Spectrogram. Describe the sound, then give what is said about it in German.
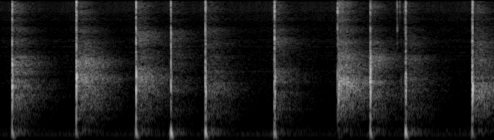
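Sharp hand claps, about ten in all, beat out a repeating slow-slow-quick-quick foxtrot pattern with no voices over them. “Ich sehe dich gerade nur in der Hand klatschen.”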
